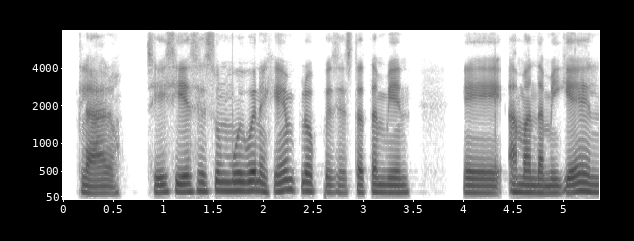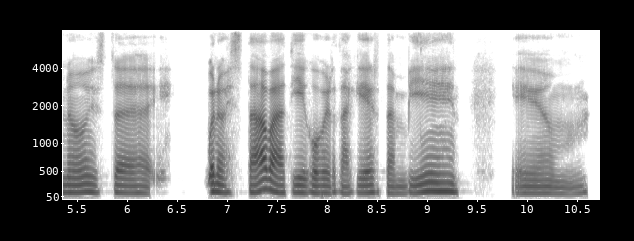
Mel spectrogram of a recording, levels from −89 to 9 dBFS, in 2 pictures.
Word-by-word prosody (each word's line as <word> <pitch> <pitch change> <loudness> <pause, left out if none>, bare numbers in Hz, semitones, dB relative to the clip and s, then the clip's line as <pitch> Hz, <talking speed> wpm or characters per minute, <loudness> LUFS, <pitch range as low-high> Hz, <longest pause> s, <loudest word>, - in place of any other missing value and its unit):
Claro. 115 -1 -1 0.2
Sí, 130 +1 -1
sí, 140 -1 +2
ese 140 +2 0
es 150 +1 -1
un 155 -1 +2
muy 155 0 +4
buen 160 +1 +5
ejemplo, 150 +1 0
pues, 130 -3 -6
está 125 +1 -1
también, 130 -1 0 0.5
eh, 120 -2 +1
Amanda 130 -3 +2
Miguel, 130 +4 +2
¿no? 130 +1 +1
Está 130 -3 -2
eh, 120 +3 -16 0.3
bueno 140 -1 +3
estaba 130 +4 +3
Diego 125 -1 -1
Verdaguer, 120 +2 -3
también. 140 +6 -1 0.5
Em, 110 0 -6
130 Hz, 135 wpm, -22 LUFS, 120-140 Hz, 0.5 s, buen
